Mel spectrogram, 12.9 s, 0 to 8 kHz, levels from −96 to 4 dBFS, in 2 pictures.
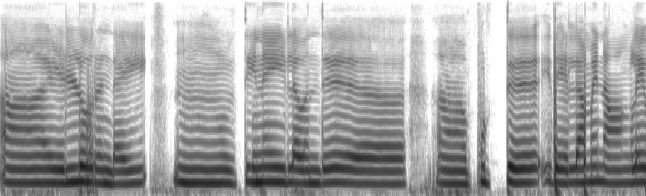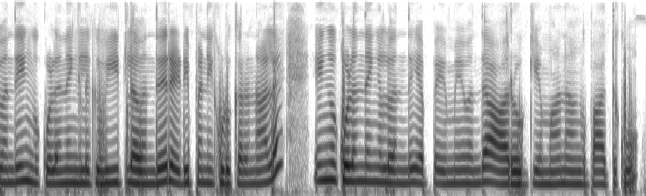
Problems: none marked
